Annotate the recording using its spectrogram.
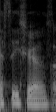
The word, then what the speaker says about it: Seychelles: Yeah, seashells.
